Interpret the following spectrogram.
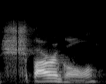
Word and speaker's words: Spargel: Well, they call it Spargel which they pronounce it Spargel.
